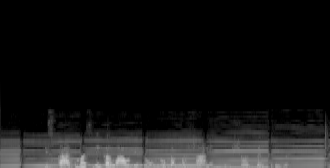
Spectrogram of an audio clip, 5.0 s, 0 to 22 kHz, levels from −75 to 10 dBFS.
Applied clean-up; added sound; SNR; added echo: none; Bowed string instrument; 6 dB; reverberation time 0.2 s.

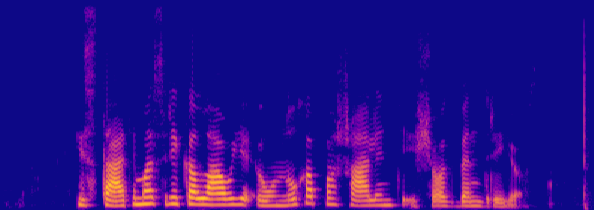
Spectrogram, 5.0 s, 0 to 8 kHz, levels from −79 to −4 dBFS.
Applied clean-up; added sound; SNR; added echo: none; none; none; none.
